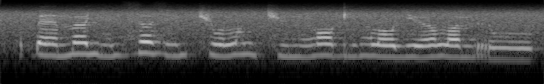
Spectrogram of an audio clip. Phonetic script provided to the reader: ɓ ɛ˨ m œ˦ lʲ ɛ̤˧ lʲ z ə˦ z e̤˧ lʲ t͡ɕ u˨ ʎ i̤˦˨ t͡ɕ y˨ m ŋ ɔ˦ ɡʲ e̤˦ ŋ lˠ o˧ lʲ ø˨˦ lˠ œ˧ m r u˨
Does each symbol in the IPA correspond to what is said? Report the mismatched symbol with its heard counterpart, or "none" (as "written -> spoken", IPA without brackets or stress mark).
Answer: ʎ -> lˠ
